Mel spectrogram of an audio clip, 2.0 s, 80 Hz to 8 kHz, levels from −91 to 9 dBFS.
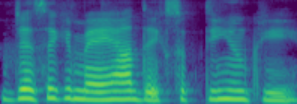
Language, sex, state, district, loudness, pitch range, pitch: Hindi, female, Goa, North and South Goa, -15 LUFS, 220-240 Hz, 230 Hz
